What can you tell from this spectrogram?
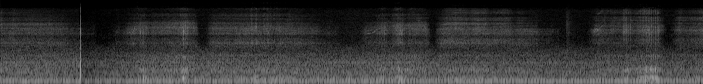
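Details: Pitbull dog snoring.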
